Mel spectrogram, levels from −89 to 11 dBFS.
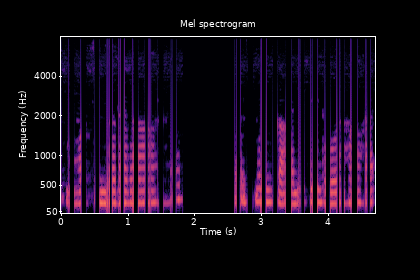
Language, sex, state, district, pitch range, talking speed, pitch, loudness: Hindi, female, Jharkhand, Jamtara, 195-210 Hz, 125 wpm, 200 Hz, -28 LUFS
